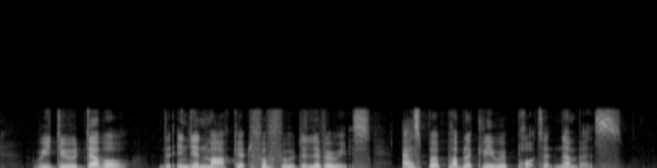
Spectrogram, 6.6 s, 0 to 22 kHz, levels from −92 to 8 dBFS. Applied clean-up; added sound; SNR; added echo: none; none; none; none.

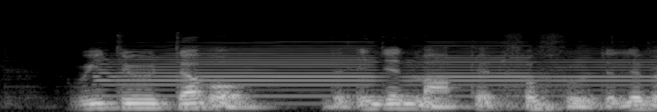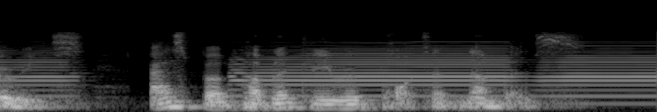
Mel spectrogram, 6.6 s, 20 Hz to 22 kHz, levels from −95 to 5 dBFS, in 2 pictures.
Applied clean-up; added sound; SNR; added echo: none; Wind instrument, woodwind instrument; 16 dB; reverberation time 0.4 s.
